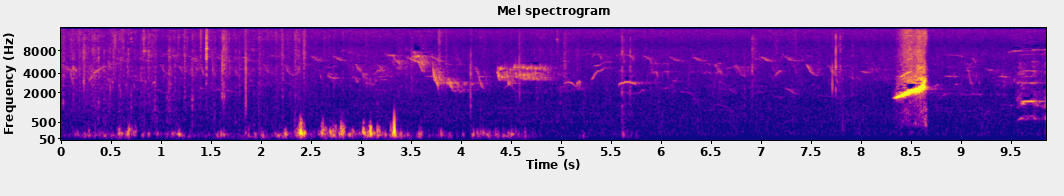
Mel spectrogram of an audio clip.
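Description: Soft scuffing footsteps and shuffling of llamas on dirt for the first half, with small birds chirping faintly. A loud, short rising whistle comes near the end.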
